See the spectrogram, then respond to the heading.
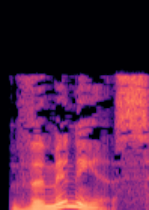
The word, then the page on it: vimineous: British English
